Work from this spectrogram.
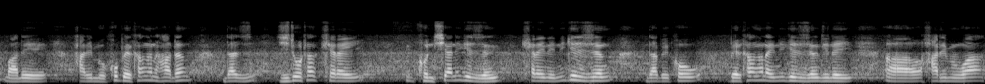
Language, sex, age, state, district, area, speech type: Bodo, male, 45-60, Assam, Chirang, rural, spontaneous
